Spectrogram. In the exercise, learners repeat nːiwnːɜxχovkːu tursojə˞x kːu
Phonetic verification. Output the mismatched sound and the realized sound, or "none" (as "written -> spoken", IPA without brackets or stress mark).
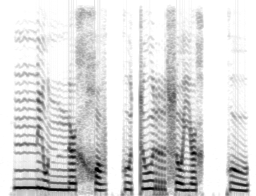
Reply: ɜ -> ə˞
